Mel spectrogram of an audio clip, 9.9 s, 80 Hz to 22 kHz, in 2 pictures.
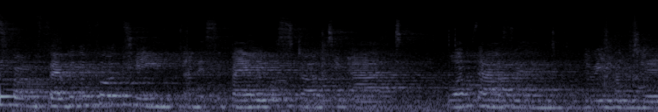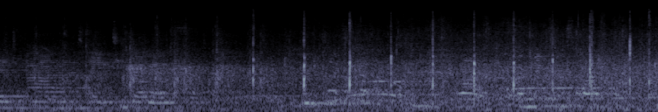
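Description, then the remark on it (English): A voice speaks over a murmuring crowd, then applause swells in the second half: dense, crackling clapping from a sizable audience at a launch event for a folding phone, with a few sharp claps standing out. “Don't applaud for a $1,400 phone.”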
